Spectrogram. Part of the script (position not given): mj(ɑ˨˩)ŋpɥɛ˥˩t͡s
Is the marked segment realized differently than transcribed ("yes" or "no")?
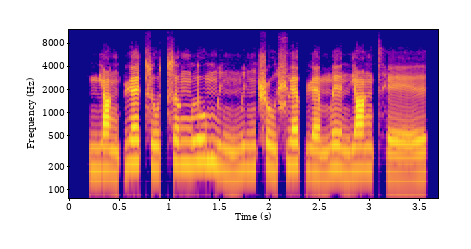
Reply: no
